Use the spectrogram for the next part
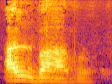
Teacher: Is it moon letter or sun letter? Moon letter. You did pronounce lam.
